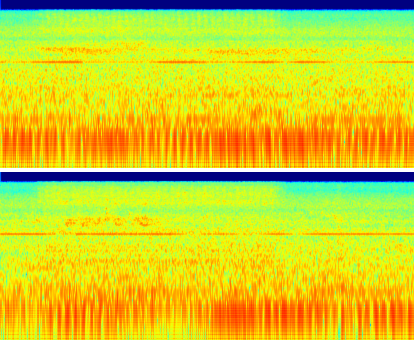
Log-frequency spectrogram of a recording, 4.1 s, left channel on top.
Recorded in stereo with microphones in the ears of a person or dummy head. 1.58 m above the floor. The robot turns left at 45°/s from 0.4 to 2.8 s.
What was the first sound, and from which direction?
An engine running, 160° right.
